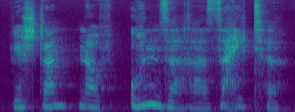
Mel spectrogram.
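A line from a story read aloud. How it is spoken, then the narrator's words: Desperate hiss. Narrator (German): zischte er ihm zu, ein wenig verzweifelt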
